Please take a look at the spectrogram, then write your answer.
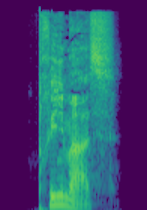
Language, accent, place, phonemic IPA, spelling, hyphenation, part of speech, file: German, Germany, Berlin, /ˈpʁiːmas/, Primas, Pri‧mas, noun, De-Primas.ogg
- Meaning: 1. primacy 2. primate 3. the head fiddler of a Sinti music group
